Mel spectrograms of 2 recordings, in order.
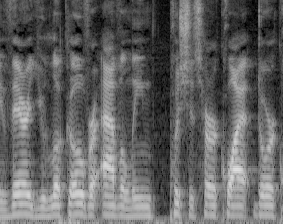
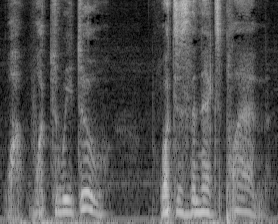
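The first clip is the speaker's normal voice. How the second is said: soft, hushed character voice; guarded, lowered volume; secretive contact; 3 semitones higher, 6 dB quieter than usual. Acted. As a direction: ask quietly, keeping it secret. Contact asks quietly for plan.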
